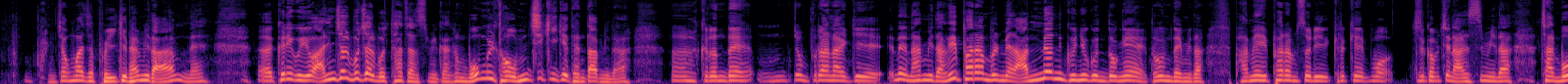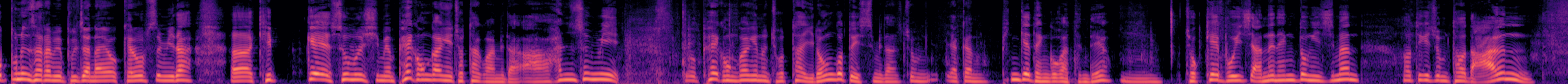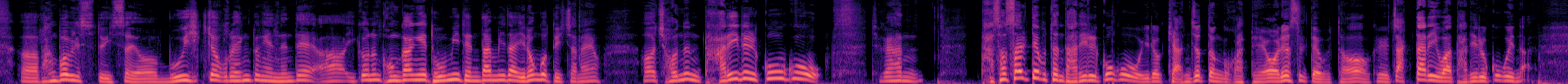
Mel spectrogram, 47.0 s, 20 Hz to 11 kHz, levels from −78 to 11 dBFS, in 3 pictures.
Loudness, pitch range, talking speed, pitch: -17 LUFS, 150-195 Hz, 340 characters per minute, 170 Hz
